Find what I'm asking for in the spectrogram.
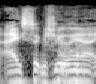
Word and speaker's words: Isaac Julien: Don't know if I'm pronouncing that right. Isaac Julien. – Doing a good job.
